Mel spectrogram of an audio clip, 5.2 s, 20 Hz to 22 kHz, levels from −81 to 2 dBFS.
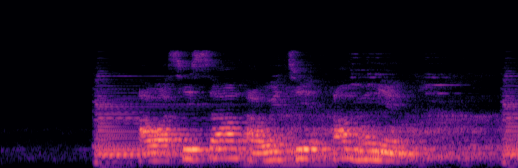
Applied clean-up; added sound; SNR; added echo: none; Piano; 14 dB; reverberation time 0.9 s.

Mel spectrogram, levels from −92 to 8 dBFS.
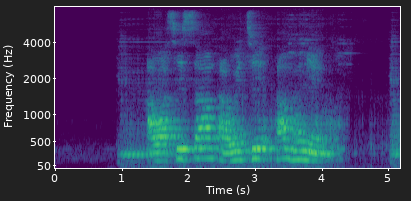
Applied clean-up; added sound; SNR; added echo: neural separator model SepFormer DNS4.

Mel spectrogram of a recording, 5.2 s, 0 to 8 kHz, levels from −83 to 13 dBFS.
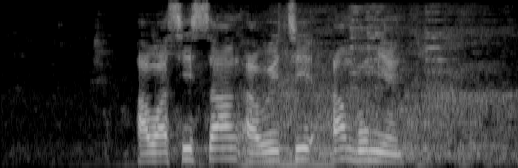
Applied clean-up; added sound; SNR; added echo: none; none; none; none.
